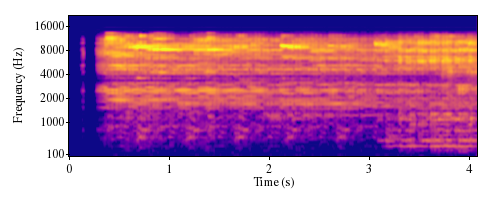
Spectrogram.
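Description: Bright, shimmering synthesized intro sound made of many held high tones, with lower held tones joining about three seconds in. It accompanies the animated title of a video-editor slideshow template.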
